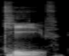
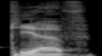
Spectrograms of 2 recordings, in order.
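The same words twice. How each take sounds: First: It is said quickly in Ukrainian style. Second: It is said with a Ukrainian-style pronunciation. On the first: "if you say it quick, it sounds like" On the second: "The way the Ukrainians pronounce it is"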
